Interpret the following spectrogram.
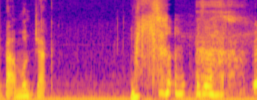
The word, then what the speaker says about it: muntjac: they said about a muntjac. Her name was Jacqueline, I forgot to say. Oh, what? Muntjac. I only found out recently it's a muntjac. Yes. I thought it was a monk jack.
